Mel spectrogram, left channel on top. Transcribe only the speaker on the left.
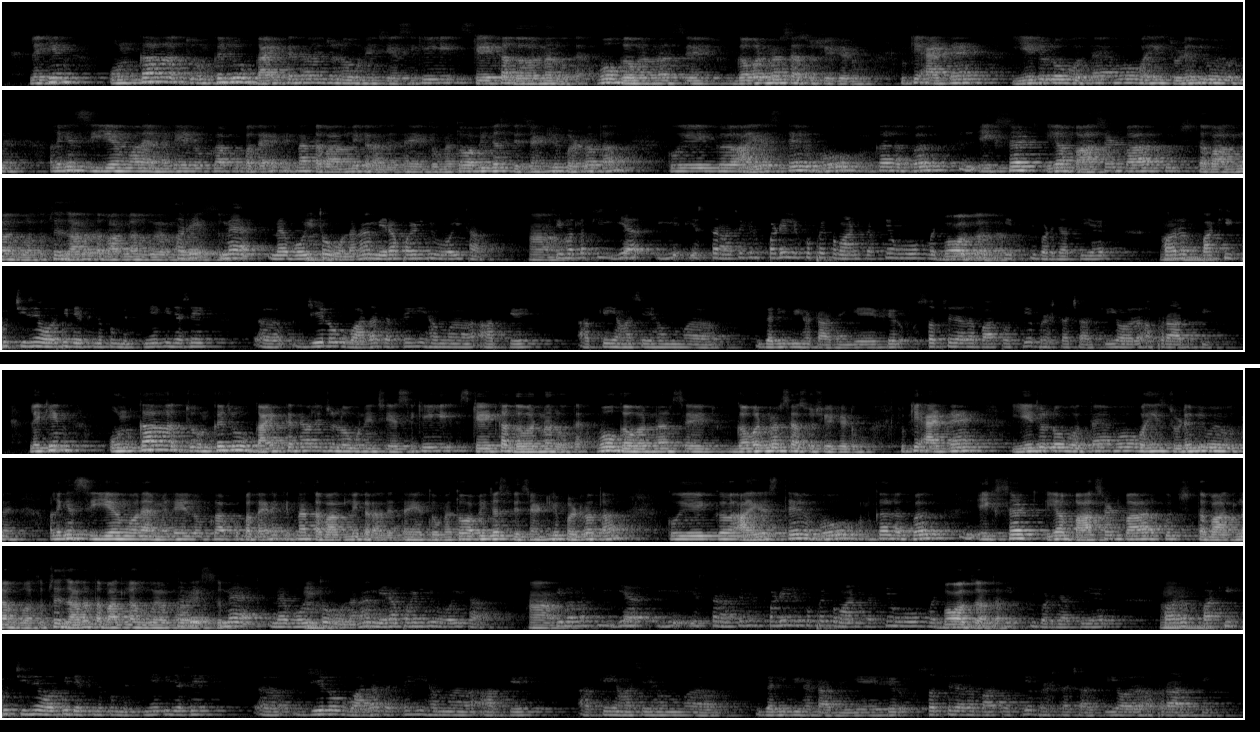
ल-
अरे
मैं मैं
वही तो बोला ना मेरा पॉइंट भी वही था
कि मतलब कि ये ये इस तरह से फिर बड़े लिखों पे कमांड करते हैं वो मजबूरी
उनकी इतनी बढ़ जाती है
और बाकी कुछ चीजें और भी देखने को मिलती हैं कि जैसे अ, ये लोग वादा करते हैं कि हम अ, आपके आपके यहाँ से हम अ, गरीबी हटा देंगे फिर सबसे ज्यादा बात होती है भ्रष्टाचार की और अपराध की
